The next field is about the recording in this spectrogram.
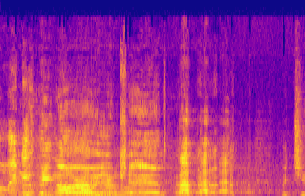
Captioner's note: both laugh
